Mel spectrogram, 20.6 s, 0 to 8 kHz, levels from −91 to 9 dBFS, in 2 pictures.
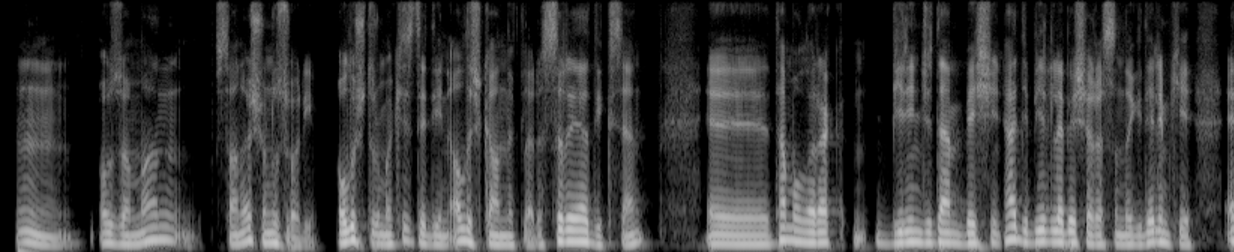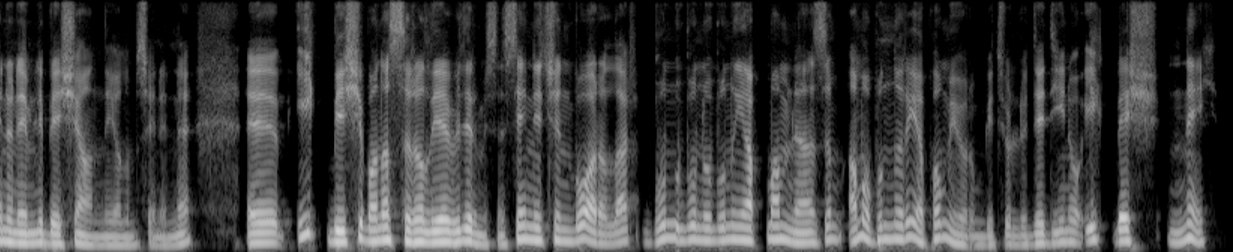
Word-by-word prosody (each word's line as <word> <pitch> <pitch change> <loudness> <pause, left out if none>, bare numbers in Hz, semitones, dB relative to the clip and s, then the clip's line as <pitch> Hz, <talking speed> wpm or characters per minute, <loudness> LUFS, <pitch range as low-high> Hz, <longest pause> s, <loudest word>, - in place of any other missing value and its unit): Hımm. 100 -6 -4 0.2
O 115 - -1
zaman 120 +8 -2 0.3
sana 115 +7 -3
şunu 115 -4 0
sorayım: 85 -5 -9 0.2
Oluşturmak 115 -5 0
istediğin 105 -8 -3
alışkanlıkları 100 -7 -2
sıraya 135 +2 +4
diksen, 100 +3 -6 0.5
eee, 100 -1 +1
tam 150 +4 +1
olarak 125 -1 +2
ı - - -8
1'inciden 120 0 +1
5'i 115 0 0
hadi, 145 -6 +1
1 130 0 +2
ile 130 -1 +3
5 125 -3 0
arasında 100 -1 -2
gidelim 120 +5 0
ki 95 -1 -7 0.3
en 140 0 +1
önemli 115 -1 +4
5'i 110 0 +1
anlayalım 90 -1 -4
seninle. 95 +6 -7 0.5
Eee, 120 0 +4
ilk 215 +4 -1
5'i 130 +5 +4
bana 140 +3 +6
sıralayabilir 130 -1 +6
misin? 100 -1 -5
Senin 155 +11 +1
için 145 -2 0
bu 160 +2 +4
aralar 120 +2 -1
"Bunu, 145 +5 -2
bunu, 145 -2 0
bunu 150 +2 0
yapmam 150 -1 +1
lazım 120 +7 -1
ama 175 -7 0
bunları 160 +3 -1
yapamıyorum 130 - -3
bir 95 - -8
türlü." 100 0 -9
dediğin 115 +3 -2
o 125 - -4
ilk 150 +1 -3
5 140 0 0
ney? 130 +3 -3
120 Hz, 160 wpm, -20 LUFS, 105-140 Hz, 0.5 s, bana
